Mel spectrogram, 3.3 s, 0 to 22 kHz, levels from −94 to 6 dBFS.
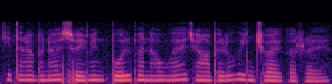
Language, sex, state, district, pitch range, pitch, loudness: Hindi, female, Uttar Pradesh, Deoria, 195-215 Hz, 205 Hz, -33 LUFS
